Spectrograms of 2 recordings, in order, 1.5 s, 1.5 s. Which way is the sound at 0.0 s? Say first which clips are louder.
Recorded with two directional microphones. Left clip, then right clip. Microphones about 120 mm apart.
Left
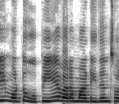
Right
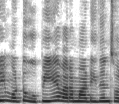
Left 5 dB; 40° left (ahead or behind).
